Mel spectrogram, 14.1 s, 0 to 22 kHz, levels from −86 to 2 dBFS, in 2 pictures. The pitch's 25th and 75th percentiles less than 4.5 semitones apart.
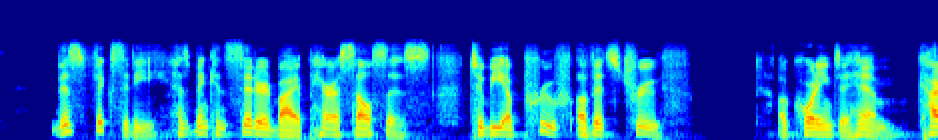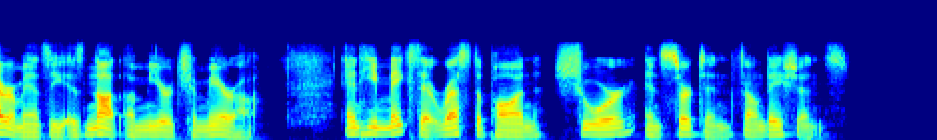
No: average, 5.0 semitones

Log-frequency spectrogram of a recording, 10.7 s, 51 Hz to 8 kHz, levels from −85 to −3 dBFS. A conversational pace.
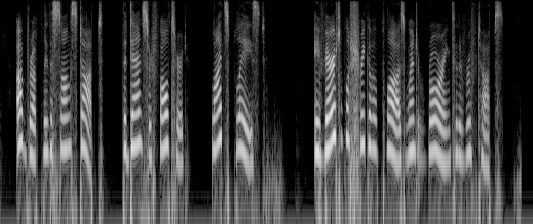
No: slow, 110 wpm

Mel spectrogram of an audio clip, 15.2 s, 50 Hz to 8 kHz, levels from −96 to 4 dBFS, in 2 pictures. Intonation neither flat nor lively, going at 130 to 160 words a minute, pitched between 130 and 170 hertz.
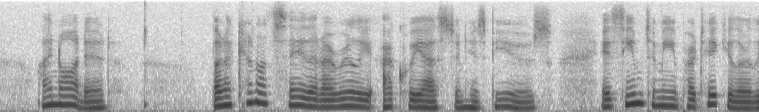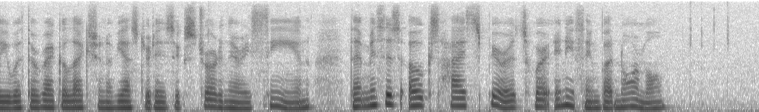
Yes: average, 4.2 semitones; average, 140 wpm; medium, 140 Hz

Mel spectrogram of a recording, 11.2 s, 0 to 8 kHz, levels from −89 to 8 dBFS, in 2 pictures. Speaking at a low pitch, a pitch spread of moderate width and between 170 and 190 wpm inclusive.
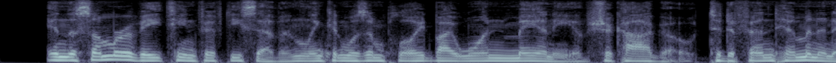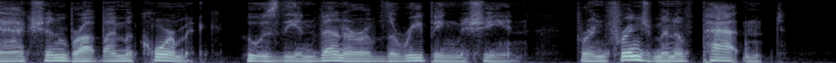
Yes: low, 120 Hz; average, 3.9 semitones; average, 180 wpm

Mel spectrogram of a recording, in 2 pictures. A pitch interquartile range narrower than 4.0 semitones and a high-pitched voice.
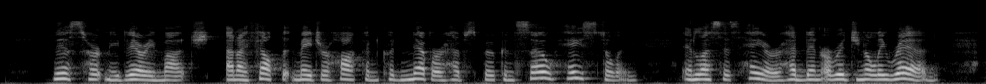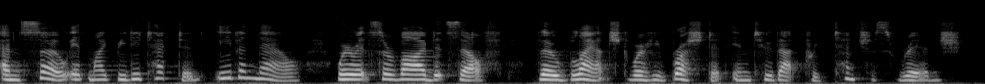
Yes: average, 3.0 semitones; high, 220 Hz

